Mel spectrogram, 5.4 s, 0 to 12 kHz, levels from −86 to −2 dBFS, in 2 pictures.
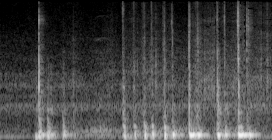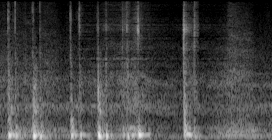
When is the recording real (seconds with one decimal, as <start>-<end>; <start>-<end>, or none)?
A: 0.0-3.5; 5.0-5.4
